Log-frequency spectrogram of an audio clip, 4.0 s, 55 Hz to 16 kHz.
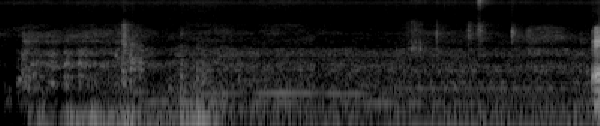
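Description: A 2023 Jeep Gladiator's 3.6-litre Pentastar V6 starting with a push-button start, heard from inside the cabin. It cranks and catches within about a second, then settles into a steady, quiet idle.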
